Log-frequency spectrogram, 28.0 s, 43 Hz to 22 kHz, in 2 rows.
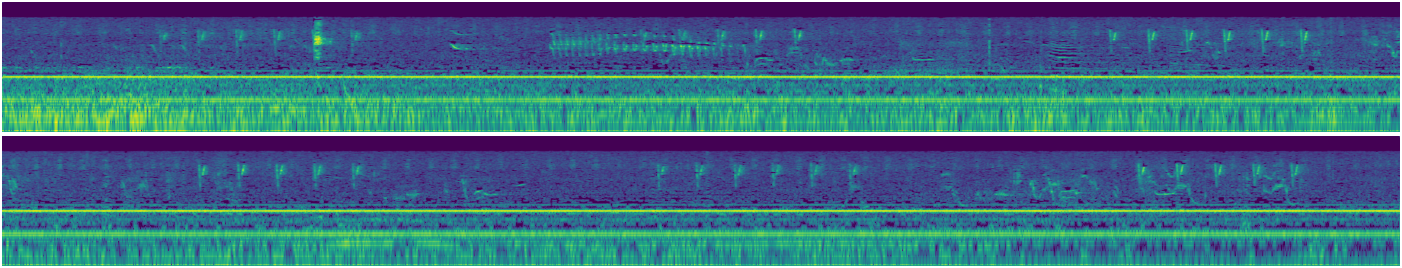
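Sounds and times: birds calling high notes: 0.0 - 27.4
steady humming tone: 0.0 - 27.9
soft bird chirps: 0.1 - 27.9.

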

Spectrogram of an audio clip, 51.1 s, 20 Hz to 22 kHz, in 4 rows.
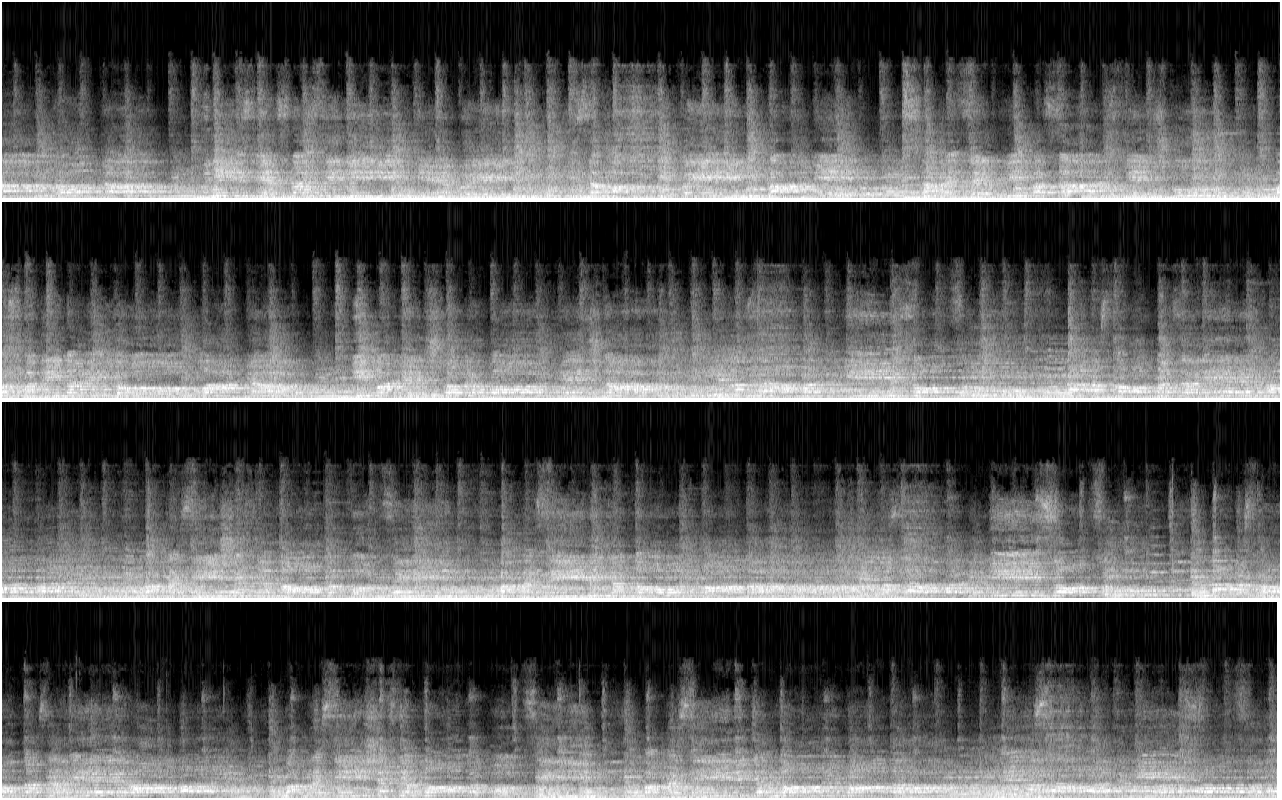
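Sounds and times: men and women singing in chorus: 0.0 - 51.0.

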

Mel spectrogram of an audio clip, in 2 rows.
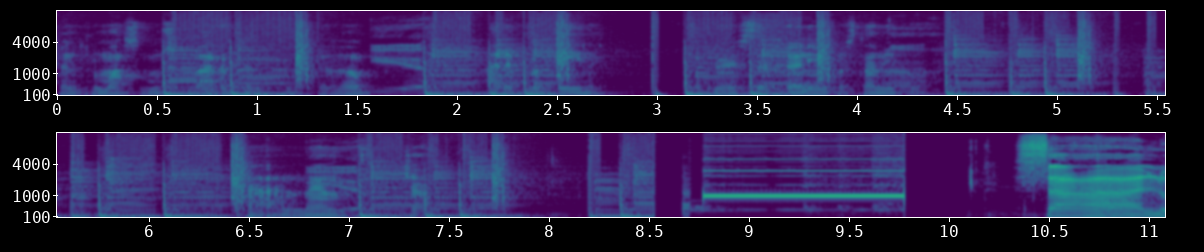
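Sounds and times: high electronic beep tone: 8.7 - 9.8.

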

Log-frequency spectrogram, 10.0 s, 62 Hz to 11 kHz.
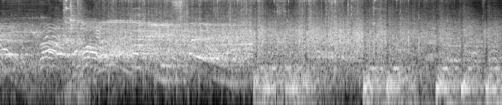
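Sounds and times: crowd din in hall: 0.0 - 10.0.

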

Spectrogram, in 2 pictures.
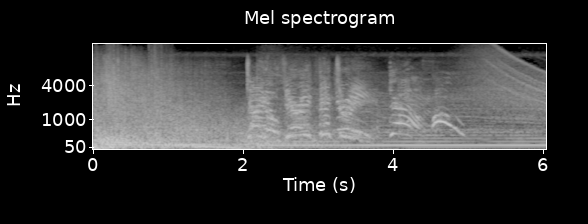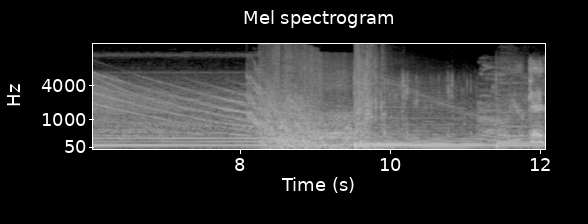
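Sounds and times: low music drone: 0.0 - 12.0.

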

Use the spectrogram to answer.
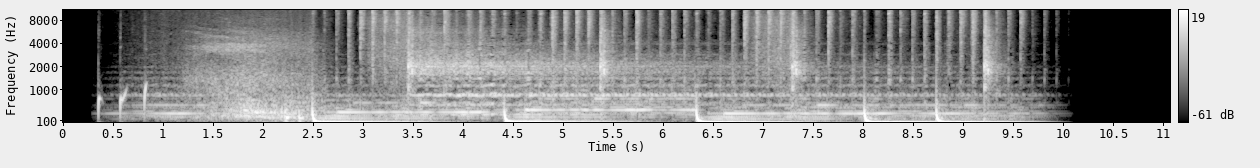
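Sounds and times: cartoon plops gliding upward: 0.4 - 1.0
building music: 0.5 - 9.6.

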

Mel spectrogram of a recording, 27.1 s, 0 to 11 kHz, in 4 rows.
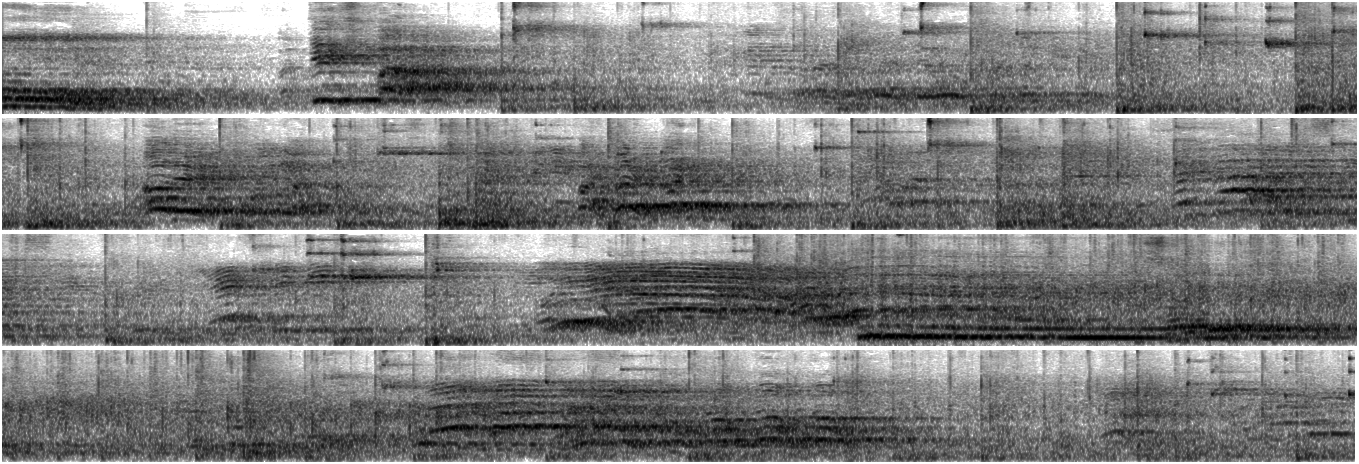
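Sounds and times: basketball bouncing on hall floor: 2.4 - 16.2, 20.2 - 27.0
players calling out: 7.5 - 27.0.

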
